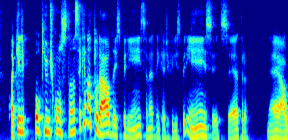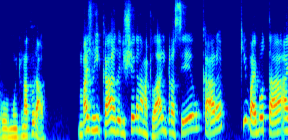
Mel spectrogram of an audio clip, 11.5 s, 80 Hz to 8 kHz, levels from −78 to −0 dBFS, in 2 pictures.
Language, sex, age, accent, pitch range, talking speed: Portuguese, male, 20-39, Brazilian, 135-215 Hz, 175 wpm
